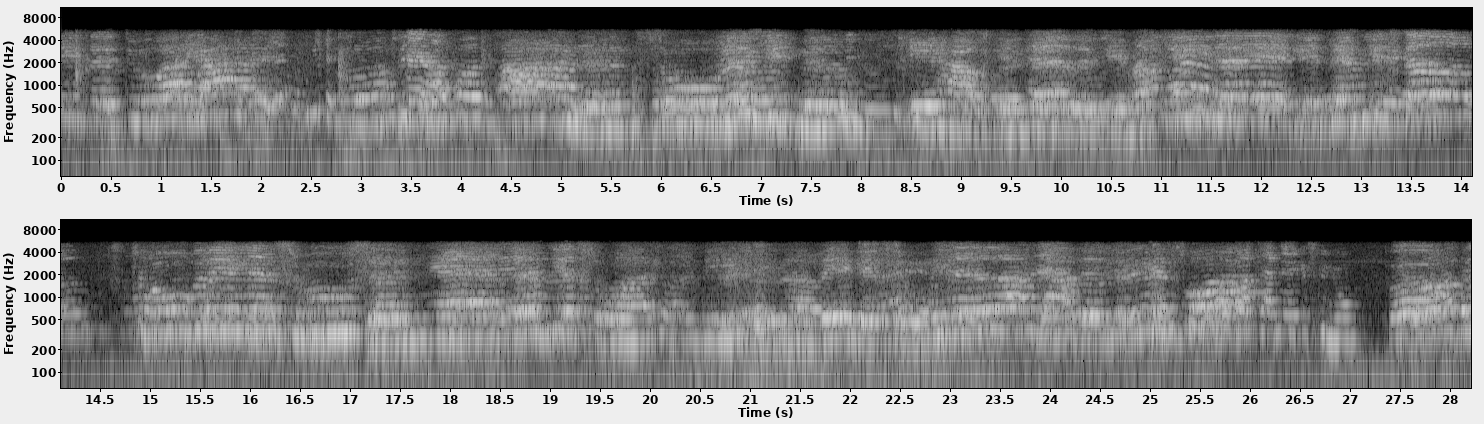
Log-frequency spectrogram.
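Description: A group of schoolchildren singing a song together, with a woman's voice singing along. The singing breaks off briefly about halfway through, then goes on.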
